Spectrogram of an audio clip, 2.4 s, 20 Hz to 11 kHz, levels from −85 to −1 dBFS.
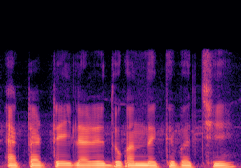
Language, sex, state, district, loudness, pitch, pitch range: Bengali, male, West Bengal, Cooch Behar, -15 LUFS, 115 Hz, 110-115 Hz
